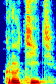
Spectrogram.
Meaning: 1. to twist, to twirl, to roll up 2. to turn 3. to whirl, to swirl 4. to go out, to have an affair 5. to trick
- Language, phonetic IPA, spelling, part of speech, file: Russian, [krʊˈtʲitʲ], крутить, verb, Ru-крутить.ogg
